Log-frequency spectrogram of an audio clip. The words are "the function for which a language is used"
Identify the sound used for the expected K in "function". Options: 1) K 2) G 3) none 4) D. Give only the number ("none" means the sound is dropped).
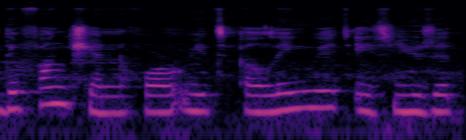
1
